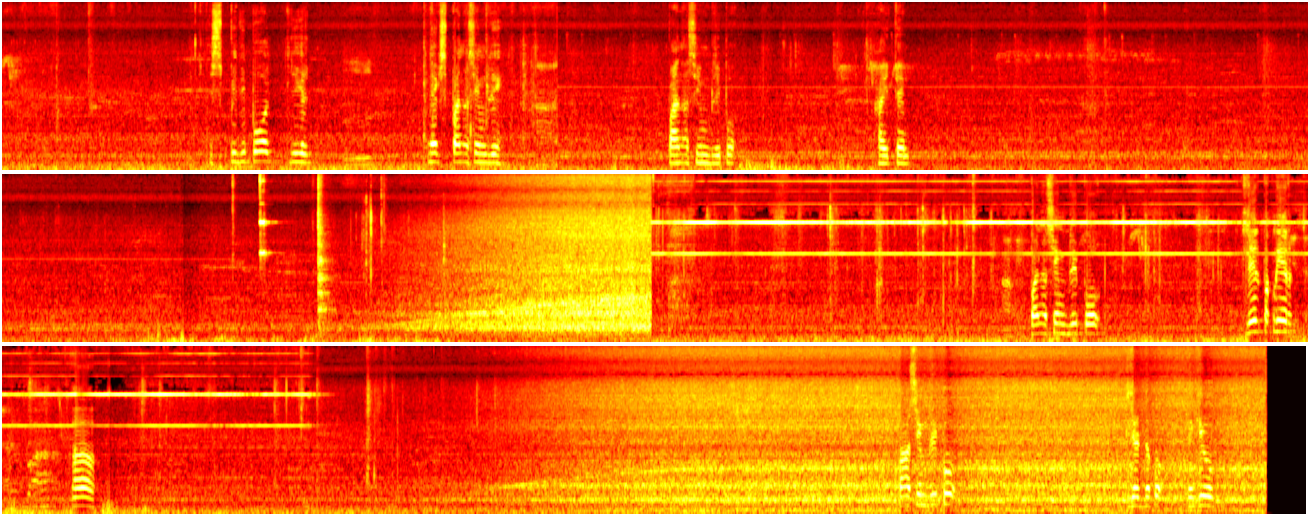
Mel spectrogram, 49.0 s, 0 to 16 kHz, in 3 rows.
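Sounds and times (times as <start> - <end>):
equipment hum and rumble: 0.0 - 48.5
thin high whine: 19.6 - 37.0, 37.8 - 48.5.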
